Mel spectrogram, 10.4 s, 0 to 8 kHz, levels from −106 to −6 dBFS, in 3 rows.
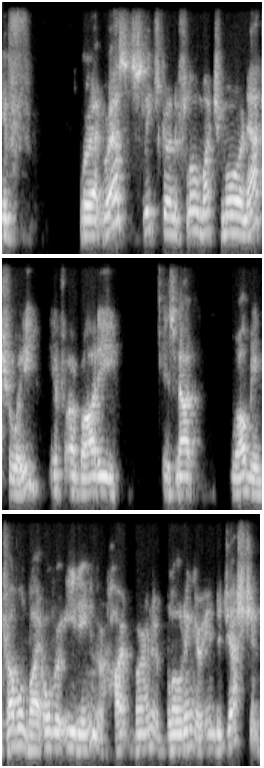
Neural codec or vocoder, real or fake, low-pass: none; real; 7.2 kHz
